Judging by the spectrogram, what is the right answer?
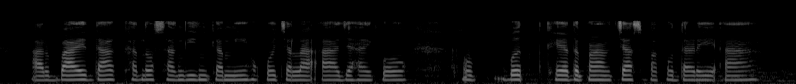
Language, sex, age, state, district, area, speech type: Santali, female, 30-45, Jharkhand, Seraikela Kharsawan, rural, spontaneous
